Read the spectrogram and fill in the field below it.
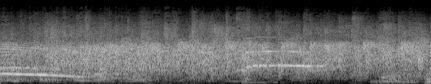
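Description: A crowd applauds loudly and steadily, a dense wash of clapping sustained for several seconds, with a brief whistle-like tone and faint voices mixed underneath.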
